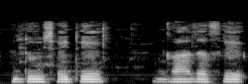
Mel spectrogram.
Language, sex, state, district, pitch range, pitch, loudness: Bengali, male, West Bengal, Cooch Behar, 120-125 Hz, 125 Hz, -15 LUFS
